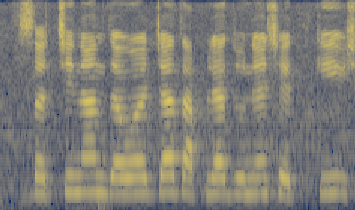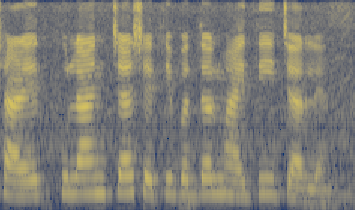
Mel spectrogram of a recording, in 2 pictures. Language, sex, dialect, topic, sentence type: Marathi, female, Southern Konkan, agriculture, statement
